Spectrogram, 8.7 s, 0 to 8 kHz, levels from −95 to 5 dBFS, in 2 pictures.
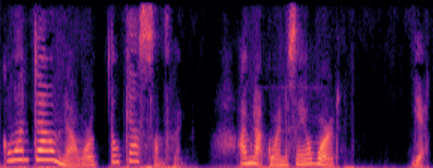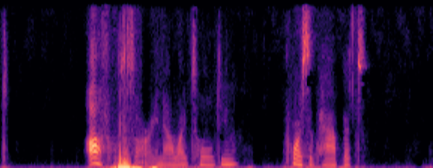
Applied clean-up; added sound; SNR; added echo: none; none; none; none.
